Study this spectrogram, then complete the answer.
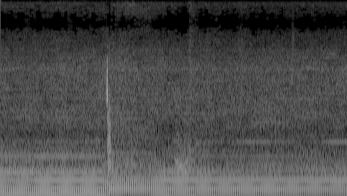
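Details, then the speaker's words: Honda Civic EM with its exhaust temporarily welded back onto its mounts, idling in neutral: a soft puffing tick about four times a second over the low drone. The exhaust is leaking at the silencer and at another spot. "right so it is leaking out the silencer and somewhere else there"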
